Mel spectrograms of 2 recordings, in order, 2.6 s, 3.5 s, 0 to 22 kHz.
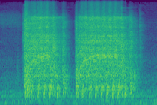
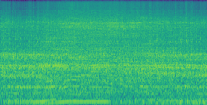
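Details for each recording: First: Honda Dio 27 scooter with compression, spark and a wet plug: two short starter cranks of about a second each, never catches; no start because the fuel pump isn't pumping, so the pump is replaced and the carburetor cleaned. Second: Honda Dio 27 scooter after fuel pump replacement and carburetor cleaning: the small two-stroke buzzes loud and steady, blipping up and settling back without stumbling or missing, so it runs normally.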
